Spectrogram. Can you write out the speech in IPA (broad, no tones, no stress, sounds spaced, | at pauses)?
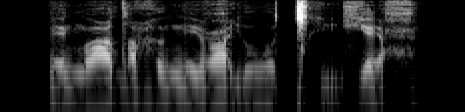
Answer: ɛ ŋ ɔ u̯ dˤ a ɦ ɤ ŋ e y̯ ʕ ḭ u̯ w o ǀʰ ḭ ç ɛ ħ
